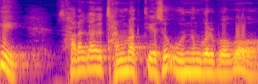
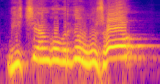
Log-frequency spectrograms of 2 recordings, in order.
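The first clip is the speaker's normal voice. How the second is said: higher, louder indignant rebuke; offended scolding; 7 semitones higher, 5 dB louder than usual. Pretend. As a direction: scold her as if personally insulted. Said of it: "괘씸한 마음으로". (괘씸해하며 높고 크게 꾸짖는 하나님)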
